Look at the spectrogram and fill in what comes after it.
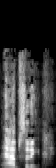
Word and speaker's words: Abcde: Tracy's 5-year-old daughter has a unique name spelled ABCDE, but it's pronounced Absidy.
